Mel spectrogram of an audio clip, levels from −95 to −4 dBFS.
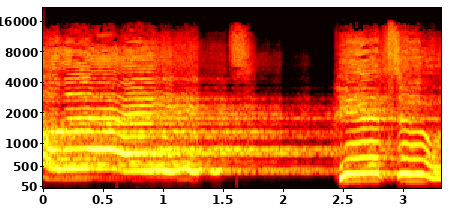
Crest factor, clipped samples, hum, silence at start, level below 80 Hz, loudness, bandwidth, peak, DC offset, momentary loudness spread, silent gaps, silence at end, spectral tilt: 14 dB; under 0.1%; none; 0 s; -86 dBFS; -18 LUFS; 16 kHz; -6 dBFS; under 0.1%; 17 LU; none; 0 s; -1.5 dB/octave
